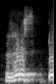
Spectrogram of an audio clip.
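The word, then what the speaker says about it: risqué: निकलता है sexy suggestive रिस्क इसको रिस्क मत पढ़िए यहां पर एक वर्ड बीच में लिखा हुआ है रिस्क इसको बोलते है रिस्के रिस्के के क यू ई पे के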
